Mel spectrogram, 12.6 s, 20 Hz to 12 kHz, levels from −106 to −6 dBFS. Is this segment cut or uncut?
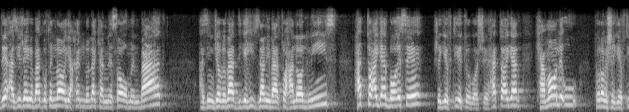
uncut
